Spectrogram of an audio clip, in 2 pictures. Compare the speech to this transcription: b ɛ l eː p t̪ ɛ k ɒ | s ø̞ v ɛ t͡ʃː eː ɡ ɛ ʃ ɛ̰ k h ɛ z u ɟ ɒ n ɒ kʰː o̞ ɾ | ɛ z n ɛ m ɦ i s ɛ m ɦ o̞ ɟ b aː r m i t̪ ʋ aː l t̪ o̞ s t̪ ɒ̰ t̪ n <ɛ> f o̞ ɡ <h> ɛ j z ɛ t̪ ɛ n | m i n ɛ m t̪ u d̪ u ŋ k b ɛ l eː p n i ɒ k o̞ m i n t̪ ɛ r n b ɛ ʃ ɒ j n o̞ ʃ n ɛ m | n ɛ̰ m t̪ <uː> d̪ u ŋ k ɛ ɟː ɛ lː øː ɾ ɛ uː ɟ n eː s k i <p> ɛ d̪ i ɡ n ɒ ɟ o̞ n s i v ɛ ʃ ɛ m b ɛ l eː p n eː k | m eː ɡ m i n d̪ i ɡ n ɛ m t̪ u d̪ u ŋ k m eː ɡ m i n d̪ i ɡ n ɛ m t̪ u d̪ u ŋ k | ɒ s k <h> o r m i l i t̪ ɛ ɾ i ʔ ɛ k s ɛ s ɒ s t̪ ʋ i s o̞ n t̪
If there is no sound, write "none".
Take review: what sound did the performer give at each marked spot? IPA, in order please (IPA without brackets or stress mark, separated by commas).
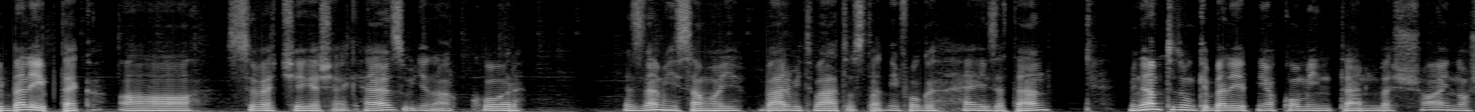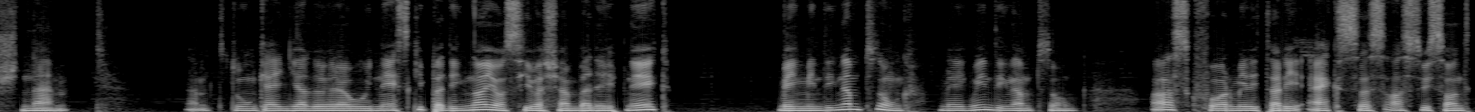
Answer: i, h, u, p, f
